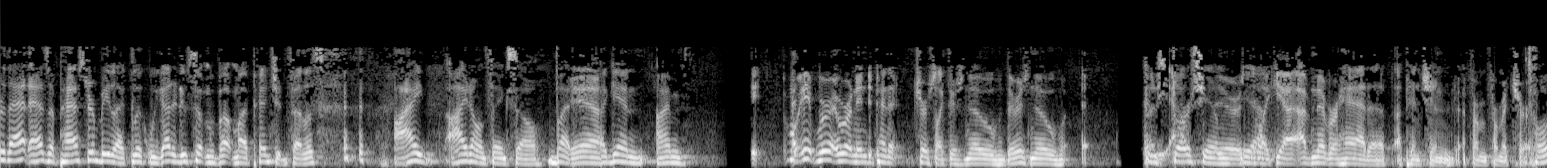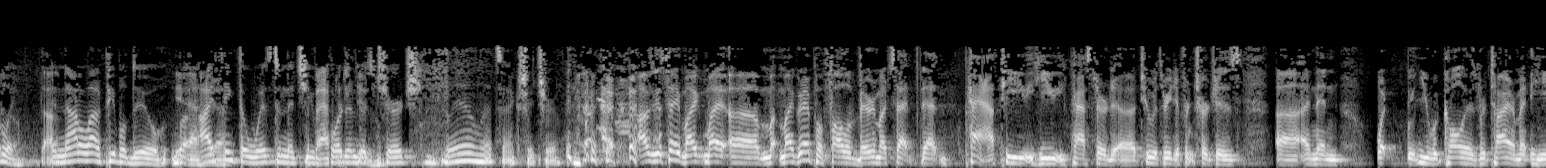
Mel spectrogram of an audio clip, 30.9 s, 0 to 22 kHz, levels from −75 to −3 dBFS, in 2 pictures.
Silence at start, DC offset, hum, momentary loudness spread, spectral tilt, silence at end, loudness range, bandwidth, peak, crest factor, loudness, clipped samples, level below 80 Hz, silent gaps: 0 s; under 0.1%; none; 5 LU; -6 dB/octave; 0 s; 2 LU; 7.4 kHz; 0 dBFS; 12 dB; -12 LUFS; under 0.1%; -38 dBFS; 7.28-7.47 s, 11.22-11.40 s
